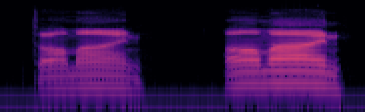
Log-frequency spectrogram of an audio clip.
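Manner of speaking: loud and high, building on the repeat; escalating gleeful claim; greedy gloating. Acted. Gloating over grabbing mass in game.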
